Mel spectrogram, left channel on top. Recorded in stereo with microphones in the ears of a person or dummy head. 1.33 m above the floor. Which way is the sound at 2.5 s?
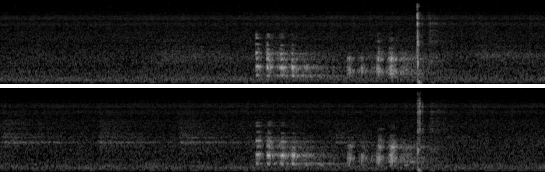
60° left (ahead or behind).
